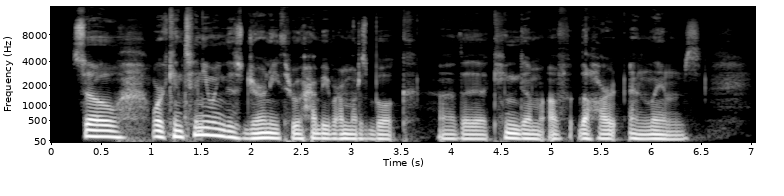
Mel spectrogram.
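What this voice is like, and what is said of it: Quiet, low, hushed voice. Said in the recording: “my voice is a little bit low ... trying not to wake up my son ... kind of hard to hear”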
